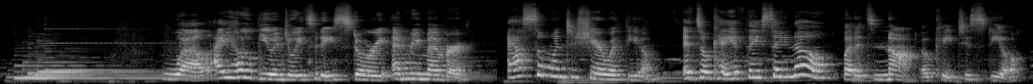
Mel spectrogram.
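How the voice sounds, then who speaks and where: A woman reading aloud to children as a story-time host, with an expressive, deliberate storytelling delivery. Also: fairly high pitch. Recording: roomy echo, distant mic, music behind.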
